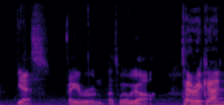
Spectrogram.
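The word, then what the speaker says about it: Faerûn: Well, I'll tell you that in a second, but it is Faerun. Yes, Faerun, that's where we are.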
